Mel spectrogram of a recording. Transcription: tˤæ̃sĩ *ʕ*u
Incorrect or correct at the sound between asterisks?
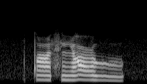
correct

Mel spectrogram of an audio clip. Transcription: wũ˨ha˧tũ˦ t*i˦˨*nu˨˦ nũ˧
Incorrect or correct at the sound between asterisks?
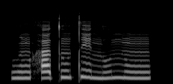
incorrect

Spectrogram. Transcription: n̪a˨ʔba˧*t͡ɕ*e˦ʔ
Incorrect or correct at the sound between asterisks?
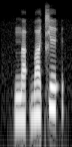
correct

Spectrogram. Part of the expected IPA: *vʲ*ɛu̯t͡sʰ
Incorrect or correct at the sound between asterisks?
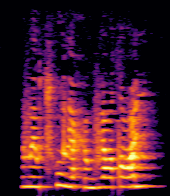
incorrect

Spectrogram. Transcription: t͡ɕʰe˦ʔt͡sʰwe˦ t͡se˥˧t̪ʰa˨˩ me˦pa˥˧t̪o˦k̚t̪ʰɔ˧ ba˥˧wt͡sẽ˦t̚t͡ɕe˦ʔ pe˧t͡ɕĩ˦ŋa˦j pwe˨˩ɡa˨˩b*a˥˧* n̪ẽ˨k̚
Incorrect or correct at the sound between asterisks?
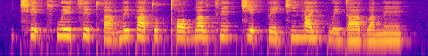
incorrect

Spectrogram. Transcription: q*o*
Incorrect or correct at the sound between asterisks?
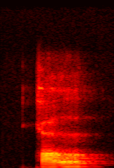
correct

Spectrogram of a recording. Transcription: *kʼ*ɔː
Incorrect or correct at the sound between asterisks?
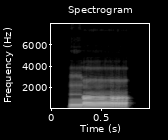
incorrect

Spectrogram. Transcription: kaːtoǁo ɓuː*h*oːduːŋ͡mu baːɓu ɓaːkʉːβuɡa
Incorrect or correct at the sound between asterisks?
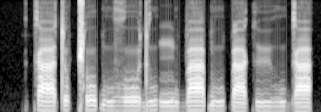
incorrect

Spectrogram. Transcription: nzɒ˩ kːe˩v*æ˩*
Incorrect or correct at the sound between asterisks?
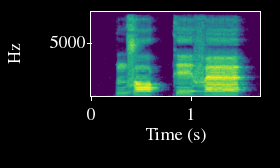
correct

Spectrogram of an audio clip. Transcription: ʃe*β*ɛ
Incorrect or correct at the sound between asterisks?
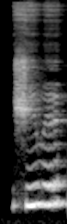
correct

